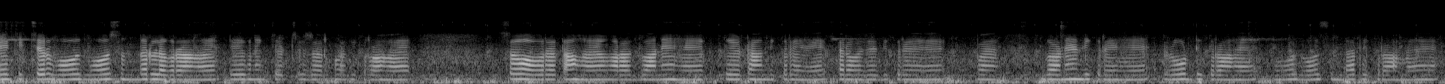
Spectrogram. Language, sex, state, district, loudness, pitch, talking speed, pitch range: Hindi, female, Andhra Pradesh, Anantapur, -26 LUFS, 220 Hz, 165 wpm, 215-230 Hz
